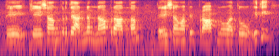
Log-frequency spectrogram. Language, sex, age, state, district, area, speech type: Sanskrit, male, 18-30, Telangana, Hyderabad, urban, spontaneous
